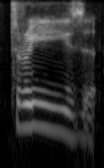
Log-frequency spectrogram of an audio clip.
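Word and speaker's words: trees: وبعض الأحيان يأتي في آخر الحرف وينطق بحرف الزاء، مثال عليه كلمة مثلا تريز اللي هي الشجر، جمع شجرة تريز.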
